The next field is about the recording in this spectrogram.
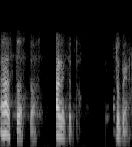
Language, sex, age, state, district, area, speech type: Sanskrit, male, 45-60, Karnataka, Udupi, rural, conversation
